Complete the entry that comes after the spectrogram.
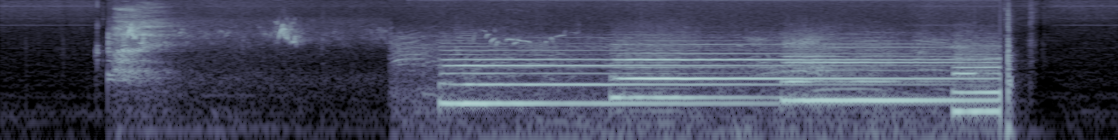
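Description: A sustained bright electronic chime tone rings steadily for about three seconds in an anime scene, stepping in pitch partway through, after a brief soft vocal sound and ending with a click.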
